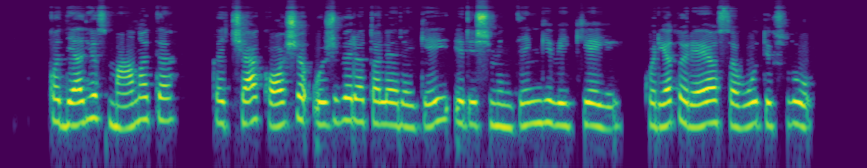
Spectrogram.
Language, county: Lithuanian, Klaipėda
